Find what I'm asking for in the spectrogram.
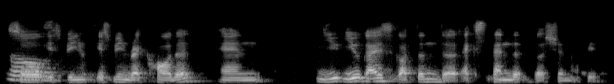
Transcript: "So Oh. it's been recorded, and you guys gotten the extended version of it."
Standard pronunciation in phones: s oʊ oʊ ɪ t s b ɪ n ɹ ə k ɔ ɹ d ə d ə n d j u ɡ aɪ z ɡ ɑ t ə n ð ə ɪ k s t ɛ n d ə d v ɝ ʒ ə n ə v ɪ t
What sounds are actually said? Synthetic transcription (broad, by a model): s oʊ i ɪ t s b ɪ n ɹ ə k ɔ d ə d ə n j j u ɡ aɪ s ɡ ɑ t ə n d ə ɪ k s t ɛ n d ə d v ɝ ʃ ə n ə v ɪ t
